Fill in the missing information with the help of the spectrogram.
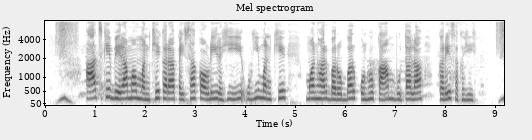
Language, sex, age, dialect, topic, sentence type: Chhattisgarhi, female, 18-24, Eastern, banking, statement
